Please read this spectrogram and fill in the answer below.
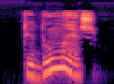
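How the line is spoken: Hare, gloomy question. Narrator (Russian): уныло спросил заяц

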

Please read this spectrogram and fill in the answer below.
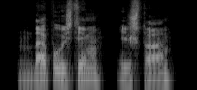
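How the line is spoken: Calm question. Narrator (Russian): спокойно спросил я

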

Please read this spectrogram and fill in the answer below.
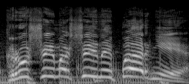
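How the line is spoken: Booming unknown voice shouting. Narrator (Russian): громогласно кричал неизвестный голос

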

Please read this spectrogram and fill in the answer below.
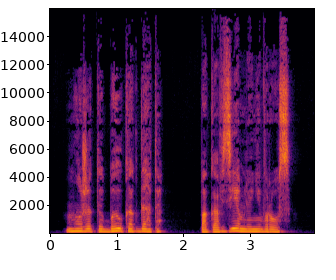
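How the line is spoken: Whisper. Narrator (Russian): ответила также шепотом Аделин

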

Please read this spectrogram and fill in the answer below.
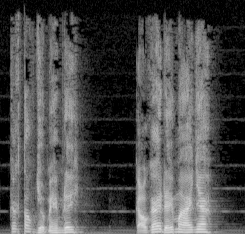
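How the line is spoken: Almost shouting. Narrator (Vietnamese): nói mà như hét

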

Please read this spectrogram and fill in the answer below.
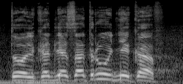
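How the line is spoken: Shouting. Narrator (Russian): Крикнул Эдди

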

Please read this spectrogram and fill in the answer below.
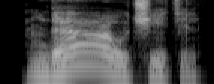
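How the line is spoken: Listless drawl, several voices. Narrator (Russian): вяло протянули трое

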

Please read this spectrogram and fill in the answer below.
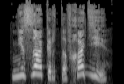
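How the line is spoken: Relieved shout. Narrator (Russian): Я облегченно выдохнула и крикнула

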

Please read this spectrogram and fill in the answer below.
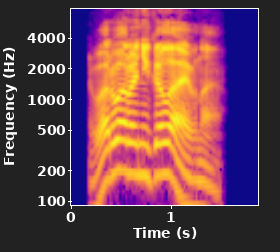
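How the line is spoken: Formal, cold tone. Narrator (Russian): Обратился я максимально официальным и холодным тоном

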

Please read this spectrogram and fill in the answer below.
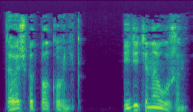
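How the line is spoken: Quiet voice. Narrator (Russian): тихо сказал чей-то голос

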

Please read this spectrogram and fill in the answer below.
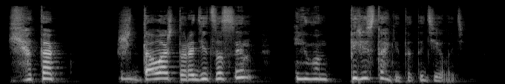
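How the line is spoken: Sobbing. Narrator (Russian): всхлипывала она

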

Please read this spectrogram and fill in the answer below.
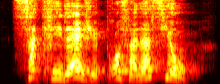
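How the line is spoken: Growling. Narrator (French): gronda l'un d'eux

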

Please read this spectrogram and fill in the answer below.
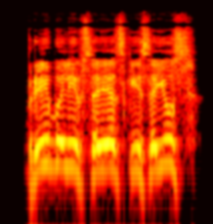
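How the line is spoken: Loud over-clear question. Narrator (Russian): громко, как глухого спросил сосед

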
